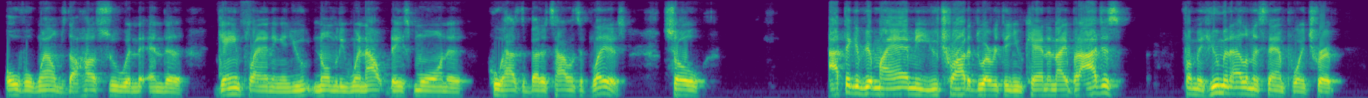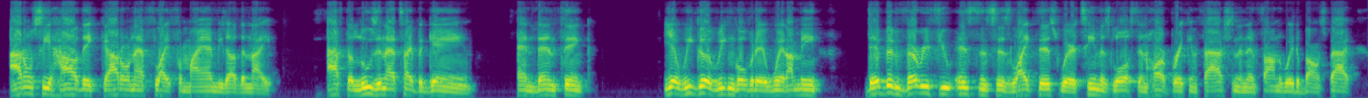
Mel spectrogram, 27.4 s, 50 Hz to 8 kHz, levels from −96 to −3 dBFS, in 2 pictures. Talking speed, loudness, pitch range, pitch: 230 wpm, -14 LUFS, 105-140 Hz, 115 Hz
